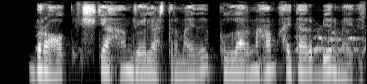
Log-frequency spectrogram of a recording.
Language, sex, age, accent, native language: Uzbek, male, 19-29, Samarqand, Uzbek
